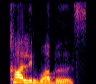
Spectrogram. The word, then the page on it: collywobbles: Indian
